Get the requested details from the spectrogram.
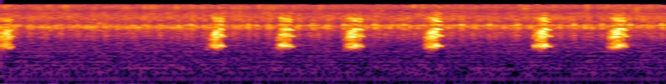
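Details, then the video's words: Green tree frog kept as a pet, a male calling at midnight: after a second of quiet, six clipped nasal croaks follow about every half second, evenly spaced, over a low electrical hum. "Green Tree Frog Song"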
